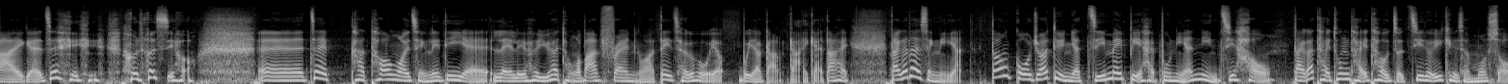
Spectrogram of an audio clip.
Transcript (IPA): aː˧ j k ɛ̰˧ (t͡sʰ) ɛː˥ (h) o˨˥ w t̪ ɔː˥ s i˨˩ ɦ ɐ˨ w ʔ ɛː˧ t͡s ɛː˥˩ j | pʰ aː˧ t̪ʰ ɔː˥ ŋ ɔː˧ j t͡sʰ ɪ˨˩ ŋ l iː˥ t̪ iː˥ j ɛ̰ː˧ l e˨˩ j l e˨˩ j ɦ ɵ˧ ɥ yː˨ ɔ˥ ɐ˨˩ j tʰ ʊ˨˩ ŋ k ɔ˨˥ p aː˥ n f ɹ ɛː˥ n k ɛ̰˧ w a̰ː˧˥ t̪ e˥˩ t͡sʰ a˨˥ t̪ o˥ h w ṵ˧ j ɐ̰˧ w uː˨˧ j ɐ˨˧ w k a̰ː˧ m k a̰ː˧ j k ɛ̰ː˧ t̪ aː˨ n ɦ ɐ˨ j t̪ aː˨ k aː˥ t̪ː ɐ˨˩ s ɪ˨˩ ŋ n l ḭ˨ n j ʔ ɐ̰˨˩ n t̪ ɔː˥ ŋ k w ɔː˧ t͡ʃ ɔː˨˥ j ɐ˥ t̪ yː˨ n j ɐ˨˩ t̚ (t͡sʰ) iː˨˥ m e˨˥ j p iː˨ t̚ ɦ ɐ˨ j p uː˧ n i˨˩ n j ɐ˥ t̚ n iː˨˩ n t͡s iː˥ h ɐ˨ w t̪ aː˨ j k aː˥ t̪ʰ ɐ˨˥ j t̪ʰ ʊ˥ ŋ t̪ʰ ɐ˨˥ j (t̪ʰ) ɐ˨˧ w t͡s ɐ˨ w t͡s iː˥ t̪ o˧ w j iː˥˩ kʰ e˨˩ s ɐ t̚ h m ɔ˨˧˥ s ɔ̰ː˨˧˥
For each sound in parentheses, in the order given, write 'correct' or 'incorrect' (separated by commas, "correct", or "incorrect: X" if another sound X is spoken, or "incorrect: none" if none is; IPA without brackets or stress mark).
incorrect: t͡s, correct, incorrect: t͡s, correct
